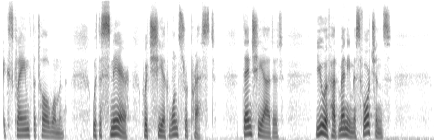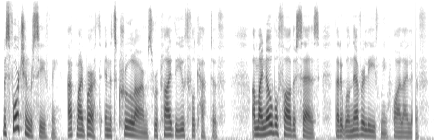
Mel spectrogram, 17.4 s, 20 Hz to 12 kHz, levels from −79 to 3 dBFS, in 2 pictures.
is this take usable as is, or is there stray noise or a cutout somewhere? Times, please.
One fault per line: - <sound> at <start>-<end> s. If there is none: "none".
- dropout at 16.9-17.0 s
